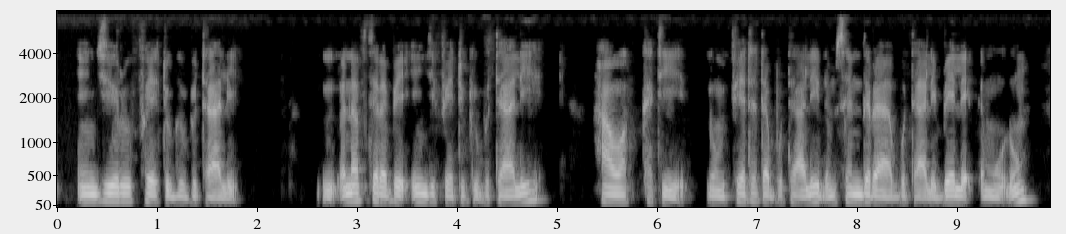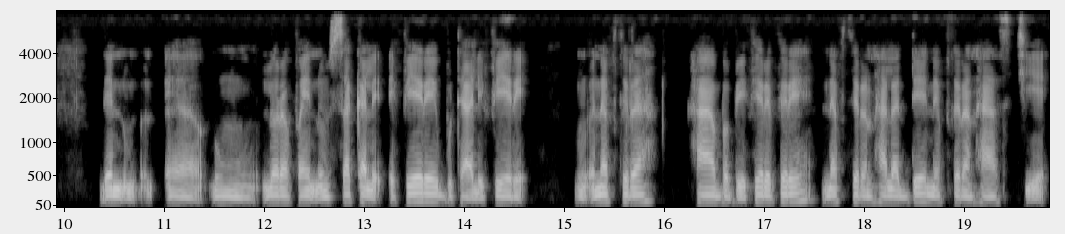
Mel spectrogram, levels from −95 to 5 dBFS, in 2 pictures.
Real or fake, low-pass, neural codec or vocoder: real; 7.2 kHz; none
